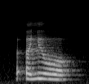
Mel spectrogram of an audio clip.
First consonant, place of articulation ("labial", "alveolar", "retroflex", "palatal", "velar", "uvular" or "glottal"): glottal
